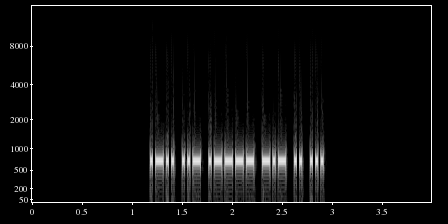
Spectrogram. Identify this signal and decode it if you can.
Morse code, heard as a keyed tone, about 46 wpm, 700 Hz. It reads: LU1KIS
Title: DXCC-100 Call Signs - 6 Characters - Repeated 2x - 45wpm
